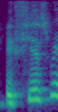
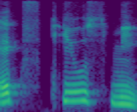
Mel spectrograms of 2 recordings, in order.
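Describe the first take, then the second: First: Said in the usual way. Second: "এক্সকিউজ মি" said slowly, each syllable clear; careful pronunciation. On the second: Shown as a demonstration. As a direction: spell out "এক্সকিউজ মি" slowly for the class. ("এক্সকিউজ মি" ধীরে, স্পষ্ট উচ্চারণে) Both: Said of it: "উচ্চারণটা সবাই খেয়াল করবেন".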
